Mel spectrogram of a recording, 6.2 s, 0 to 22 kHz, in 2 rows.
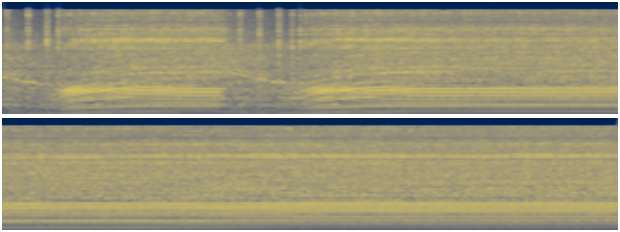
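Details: Stihl BG 55 leaf blower after carburetor cleaning and fresh gas: two-stroke blips twice, then holds a high steady buzz without surging or stumbling, running smooth; owner blames bad gas plus dirty carburetor for earlier rough running.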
